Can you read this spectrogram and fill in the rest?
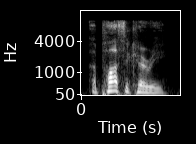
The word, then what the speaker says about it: apothecary: They have a low-cost herbal apothecary. I can never pronounce that word. Apothecary. Pronounce that for me, Christy. How do you pronounce that? – You did. – Did I pronounce it properly? Yeah, yeah.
